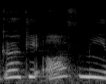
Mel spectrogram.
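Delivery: high, strained mock-winded demand; out of breath. Telling the girl on top to get off, mock out of breath. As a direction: push it out as if winded. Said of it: "out of breath".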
